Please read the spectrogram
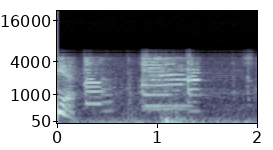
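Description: Phone ringtone playing: a short melody of steady notes, heard as two brief phrases.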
